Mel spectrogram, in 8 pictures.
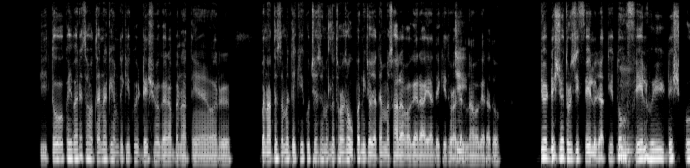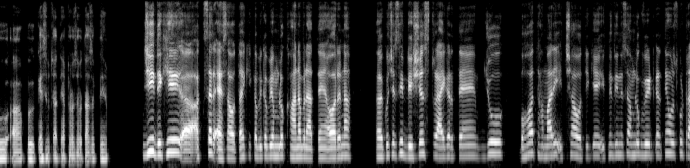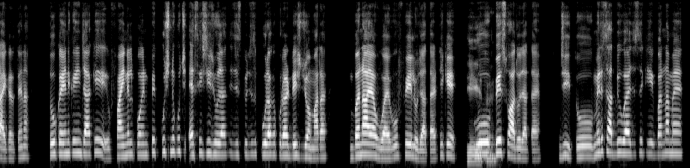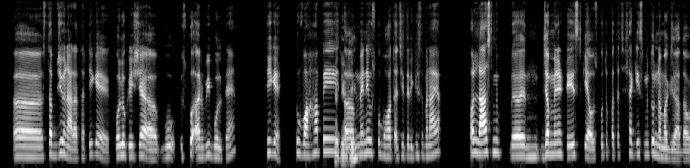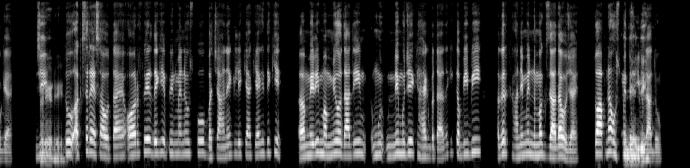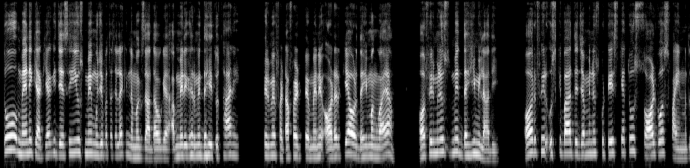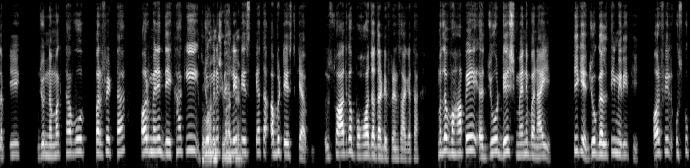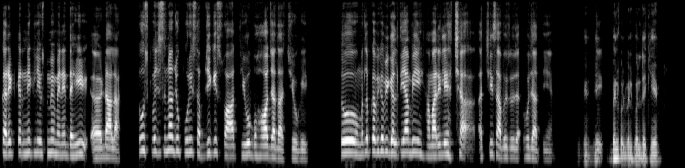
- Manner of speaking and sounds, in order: in English: "डिश"; in English: "डिश"; in English: "डिश"; in English: "डिशेज़ ट्राई"; in English: "वेट"; in English: "ट्राई"; in English: "फाइनल पॉइंट"; in English: "डिश"; in English: "कोलोकेशिया"; in English: "लास्ट"; in English: "टेस्ट"; in English: "हैक"; in English: "टेस्ट"; in English: "साल्ट वाज फाइन"; in English: "परफेक्ट"; in English: "टेस्ट"; in English: "टेस्ट"; in English: "डिफरेंस"; in English: "डिश"; in English: "करेक्ट"; other noise
- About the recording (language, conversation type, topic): Hindi, podcast, खराब हो गई रेसिपी को आप कैसे सँवारते हैं?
